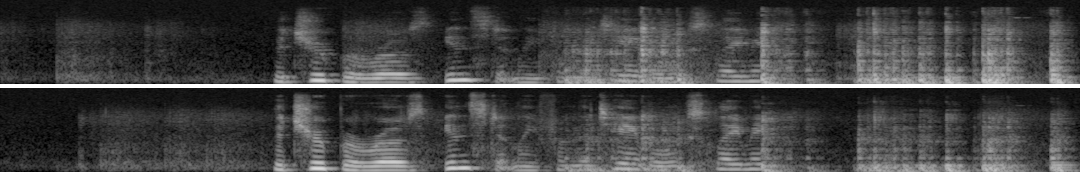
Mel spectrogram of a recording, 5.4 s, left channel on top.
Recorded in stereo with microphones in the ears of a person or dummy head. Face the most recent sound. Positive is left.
turn(degrees=45)  # may be behind; listen again after turning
